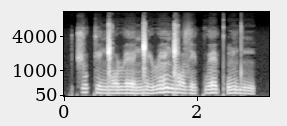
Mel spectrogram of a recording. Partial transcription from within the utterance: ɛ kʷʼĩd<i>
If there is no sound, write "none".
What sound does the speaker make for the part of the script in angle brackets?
ĩ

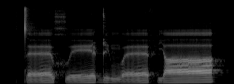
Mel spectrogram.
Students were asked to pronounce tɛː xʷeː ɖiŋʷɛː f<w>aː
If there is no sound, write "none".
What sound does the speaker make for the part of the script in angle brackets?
j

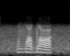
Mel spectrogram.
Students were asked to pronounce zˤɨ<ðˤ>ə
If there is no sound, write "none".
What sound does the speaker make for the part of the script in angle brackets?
dˤ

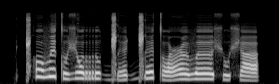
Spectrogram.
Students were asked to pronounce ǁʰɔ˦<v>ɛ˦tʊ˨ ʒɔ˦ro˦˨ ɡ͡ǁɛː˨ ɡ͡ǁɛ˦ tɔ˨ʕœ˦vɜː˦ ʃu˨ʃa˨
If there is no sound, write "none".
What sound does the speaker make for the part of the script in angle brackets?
v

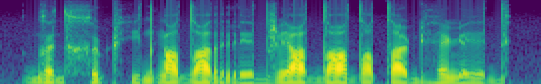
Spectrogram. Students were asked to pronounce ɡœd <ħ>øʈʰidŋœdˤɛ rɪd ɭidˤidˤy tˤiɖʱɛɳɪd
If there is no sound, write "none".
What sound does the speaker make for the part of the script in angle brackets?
x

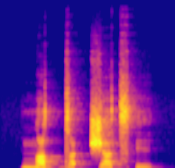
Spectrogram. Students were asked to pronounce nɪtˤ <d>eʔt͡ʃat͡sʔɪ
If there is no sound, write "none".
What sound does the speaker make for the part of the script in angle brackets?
d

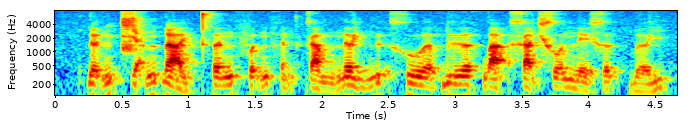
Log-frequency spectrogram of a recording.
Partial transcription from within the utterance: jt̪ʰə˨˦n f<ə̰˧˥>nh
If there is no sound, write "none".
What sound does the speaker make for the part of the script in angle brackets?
ə̰˧˥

